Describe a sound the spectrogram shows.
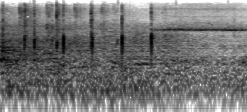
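A volleyball is hit with sharp smacks in a large echoing gym.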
